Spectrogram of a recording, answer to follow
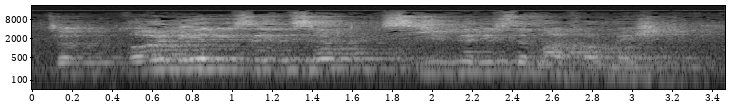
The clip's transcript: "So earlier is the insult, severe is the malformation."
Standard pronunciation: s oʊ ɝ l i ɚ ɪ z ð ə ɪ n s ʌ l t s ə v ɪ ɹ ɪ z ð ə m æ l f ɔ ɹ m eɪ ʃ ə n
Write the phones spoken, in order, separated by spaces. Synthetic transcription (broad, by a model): s oʊ ɝ l i ɚ ɪ z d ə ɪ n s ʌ t s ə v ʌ ɹ ɪ z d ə m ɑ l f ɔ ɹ m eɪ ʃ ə n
